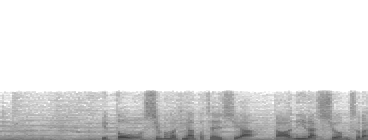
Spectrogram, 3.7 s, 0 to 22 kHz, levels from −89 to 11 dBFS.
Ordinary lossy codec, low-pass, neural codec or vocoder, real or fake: none; none; codec, 16 kHz, 0.5 kbps, FunCodec, trained on Chinese and English, 25 frames a second; fake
